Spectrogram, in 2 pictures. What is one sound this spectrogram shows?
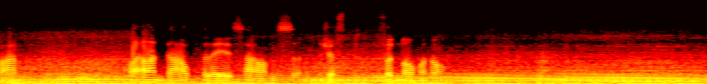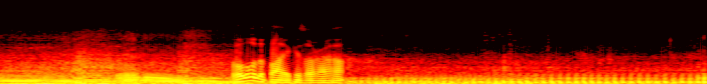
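A motorcycle engine hums steadily up close, its pitch falling as it slows.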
